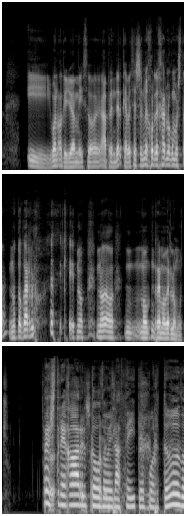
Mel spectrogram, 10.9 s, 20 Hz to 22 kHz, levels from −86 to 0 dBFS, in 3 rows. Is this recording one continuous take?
no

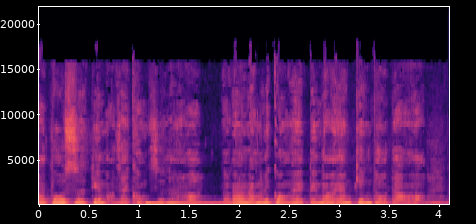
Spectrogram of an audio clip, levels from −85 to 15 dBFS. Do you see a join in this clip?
yes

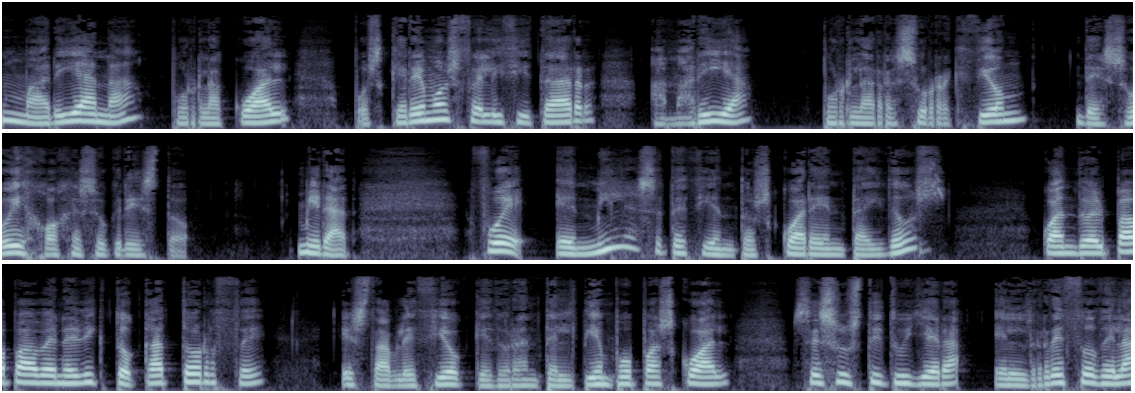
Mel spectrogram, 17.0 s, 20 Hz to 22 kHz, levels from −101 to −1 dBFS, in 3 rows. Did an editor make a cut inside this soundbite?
no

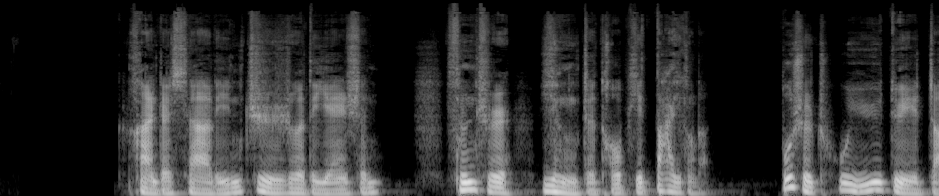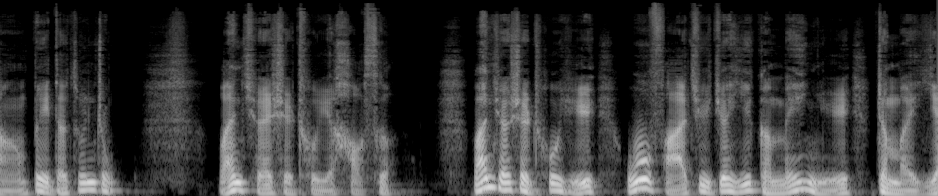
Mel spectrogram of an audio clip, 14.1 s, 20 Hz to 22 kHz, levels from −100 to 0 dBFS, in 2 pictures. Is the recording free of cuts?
yes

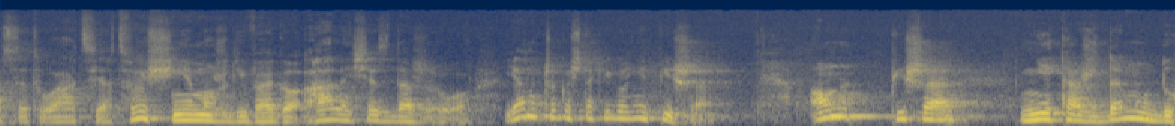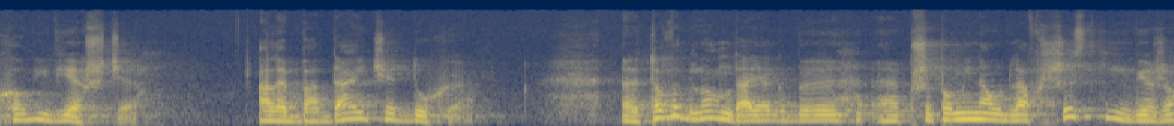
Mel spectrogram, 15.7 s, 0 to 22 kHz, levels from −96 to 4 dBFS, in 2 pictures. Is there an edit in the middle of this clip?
no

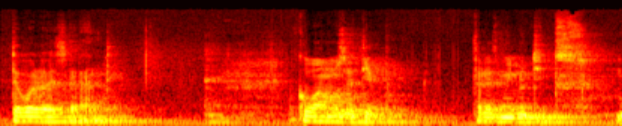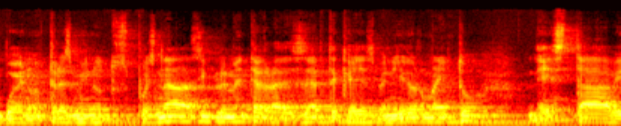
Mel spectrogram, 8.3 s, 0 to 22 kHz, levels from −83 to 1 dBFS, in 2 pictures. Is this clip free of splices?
no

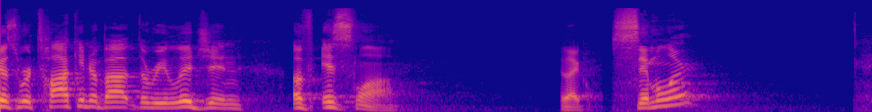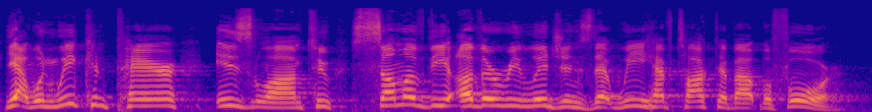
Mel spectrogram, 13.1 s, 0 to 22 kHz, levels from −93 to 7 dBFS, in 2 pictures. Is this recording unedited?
no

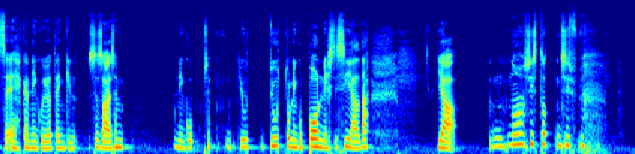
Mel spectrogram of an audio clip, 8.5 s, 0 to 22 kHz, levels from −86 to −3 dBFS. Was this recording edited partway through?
no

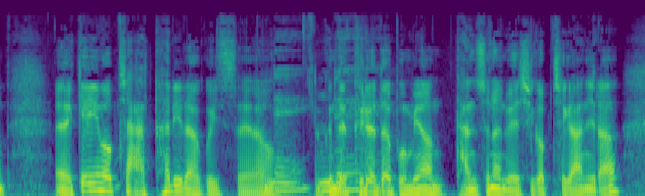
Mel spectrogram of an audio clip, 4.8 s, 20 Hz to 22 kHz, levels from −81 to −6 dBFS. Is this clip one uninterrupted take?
no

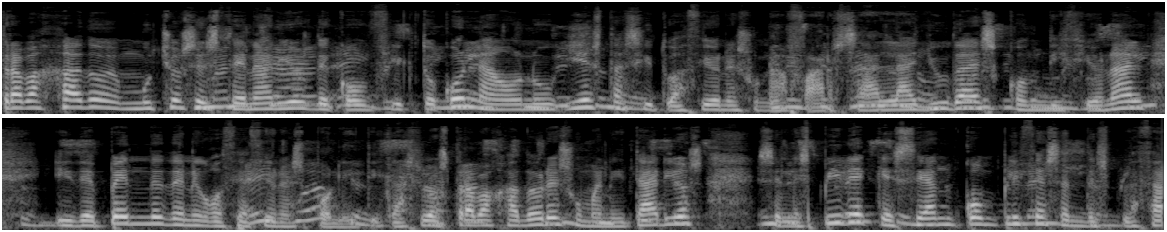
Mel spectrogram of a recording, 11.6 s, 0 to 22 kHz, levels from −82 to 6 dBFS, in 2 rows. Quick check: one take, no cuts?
yes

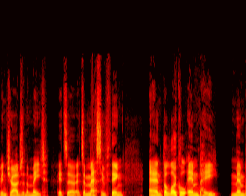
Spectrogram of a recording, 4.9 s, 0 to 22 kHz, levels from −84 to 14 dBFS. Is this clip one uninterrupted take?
no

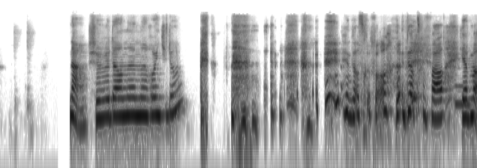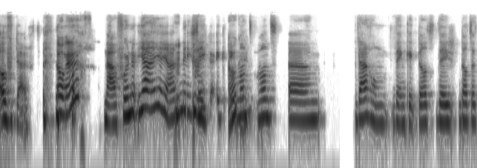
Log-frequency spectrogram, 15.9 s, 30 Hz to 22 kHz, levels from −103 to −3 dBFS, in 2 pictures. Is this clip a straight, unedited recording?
yes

